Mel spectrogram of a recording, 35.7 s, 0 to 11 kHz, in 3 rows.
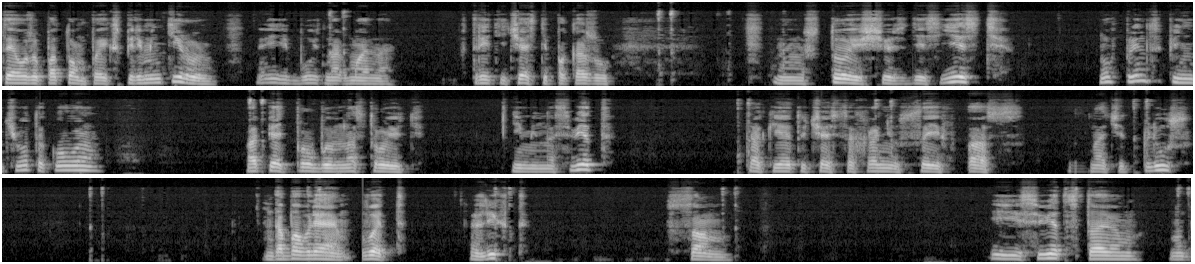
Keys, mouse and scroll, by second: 0.0-0.7 scroll up 6, 0.7-1.9 scroll up 2, 3.2 click, 3.2-4.0 scroll up 3, 6.5 click, 7.1-8.3 scroll up 6, 8.6-9.6 scroll up 6, 9.6-11.7 scroll up 4, 12.1-14.7 scroll down 2, 12.6-14.7 scroll up 1, 14.7 click, 19.2 click, 26.8 click, 32.1-33.9 scroll down 2, 34.5 click, 34.5-35.5 scroll down 2.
